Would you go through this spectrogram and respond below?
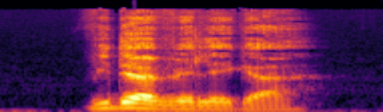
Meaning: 1. comparative degree of widerwillig 2. inflection of widerwillig: strong/mixed nominative masculine singular 3. inflection of widerwillig: strong genitive/dative feminine singular
- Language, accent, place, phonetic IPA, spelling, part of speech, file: German, Germany, Berlin, [ˈviːdɐˌvɪlɪɡɐ], widerwilliger, adjective, De-widerwilliger.ogg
